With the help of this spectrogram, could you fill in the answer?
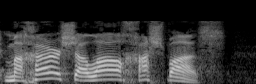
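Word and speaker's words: Maher-shalal-hash-baz: Machar Shalal Hashbaz. And Hebrew has that guttural H, you know, like you're getting ready to Sorry, ladies, like you're getting ready to spit.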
